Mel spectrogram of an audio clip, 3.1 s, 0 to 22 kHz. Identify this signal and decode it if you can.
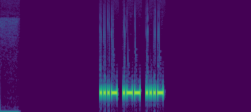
Morse code, heard as a keyed tone, about 47 wpm, 700 Hz. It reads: VWV
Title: USA Call Sign Postfixes - 3 Letters 50wpm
